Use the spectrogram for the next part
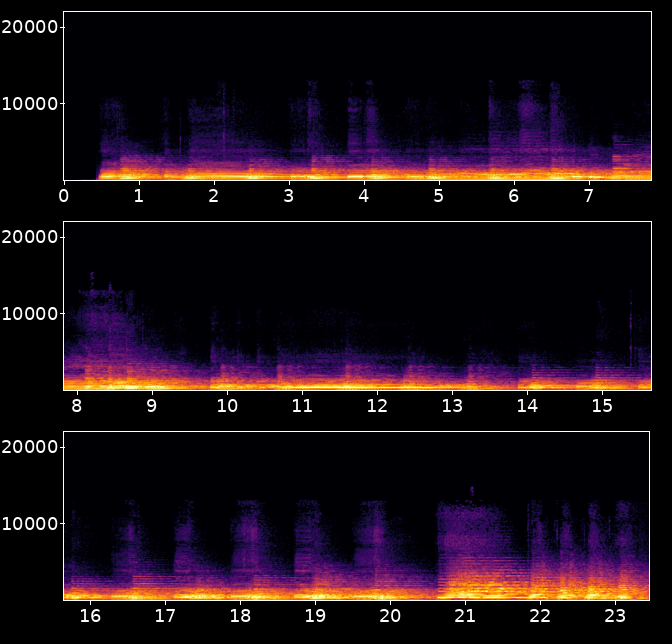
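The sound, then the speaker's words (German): A bassoon, representing the grandfather character, plays a low, lumbering melody of held and shorter notes, steady and fairly loud throughout, with no voices present. “Das Fagott stellt den Großvater dar.”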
